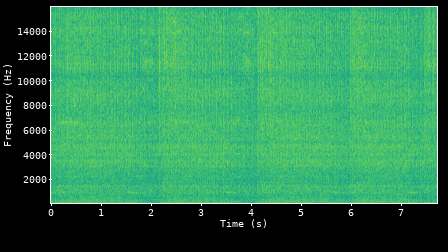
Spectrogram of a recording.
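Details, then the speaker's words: Red Roper with BFM small twin engine after a new fuel filter, fuel line and pump pulse line refit, and carburetor tuning (weak fuel pump suspected): steady idle with an even, low chuffing beat, no knocks or misses; runs fine. "I'm very happy with that motor runs good had to do a little tuning on it but that's what happens every time you do it"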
